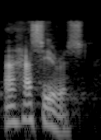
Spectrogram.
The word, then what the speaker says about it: Ahasuerus: You might, if you're using the ESV, you might know him as Ahasuerus. That's it, Ahasuerus.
